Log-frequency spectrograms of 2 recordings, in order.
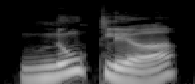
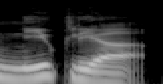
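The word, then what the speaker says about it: nuclear: Once again, न्यूक्लियर एंड न्यूक्लियर ये दोनों ही correct हैं।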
